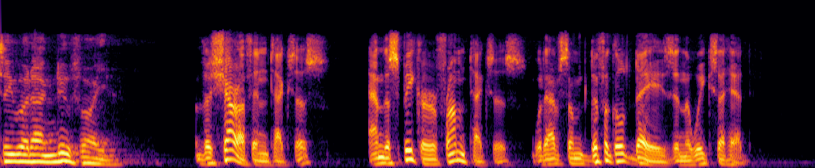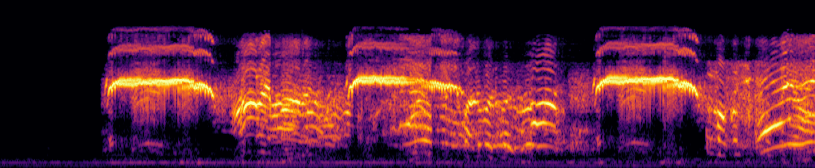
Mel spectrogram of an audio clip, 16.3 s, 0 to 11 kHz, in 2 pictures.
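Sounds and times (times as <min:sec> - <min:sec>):
speech: 0:00.0 - 0:01.2, 0:02.0 - 0:07.6
infants sobbing: 0:09.2 - 0:16.2.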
